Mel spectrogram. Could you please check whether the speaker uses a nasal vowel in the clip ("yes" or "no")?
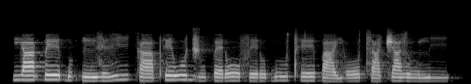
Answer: yes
